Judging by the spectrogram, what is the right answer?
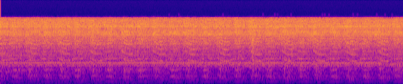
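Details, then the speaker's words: Fischertechnik pneumatic robotic hand's small compressor: a constant high buzzing hum with no knocks or pitch dips; pumping steadily and normally. "right now it runs fine"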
